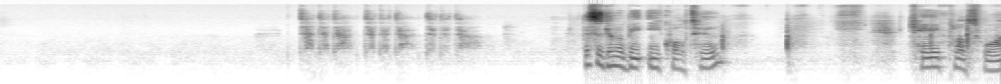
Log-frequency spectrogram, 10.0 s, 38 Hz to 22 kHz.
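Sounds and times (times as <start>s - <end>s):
chalk scratching on blackboard: 7.2s - 8.2s
chalk tapping on blackboard: 7.2s - 8.2s.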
